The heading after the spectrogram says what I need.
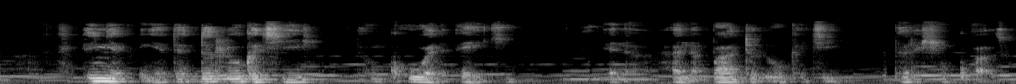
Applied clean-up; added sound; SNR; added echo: none; Piano; 13 dB; reverberation time 0.3 s.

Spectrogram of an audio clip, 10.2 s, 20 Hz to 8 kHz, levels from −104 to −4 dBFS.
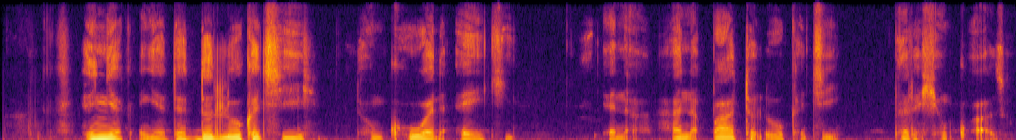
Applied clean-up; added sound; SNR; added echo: none; none; none; none.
